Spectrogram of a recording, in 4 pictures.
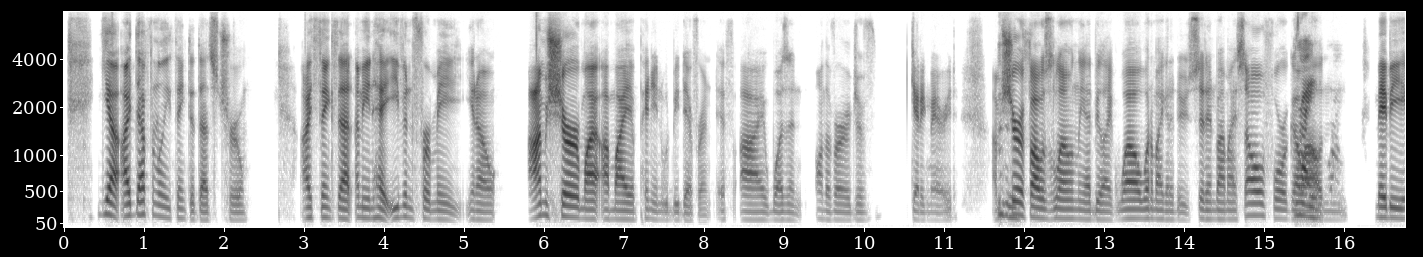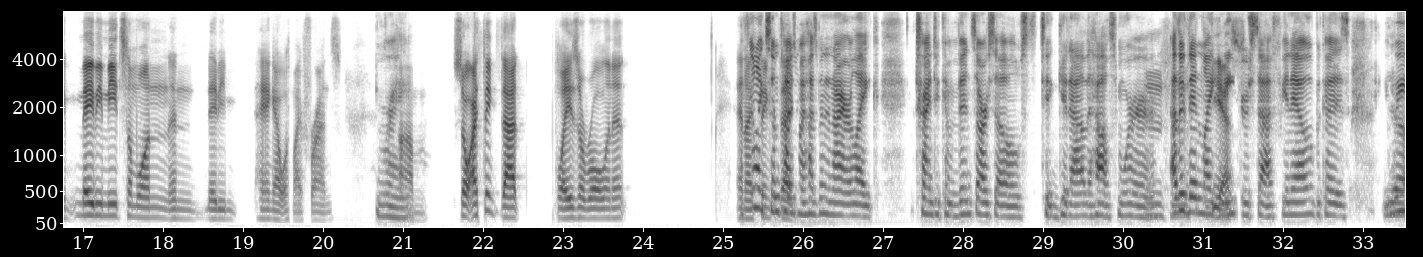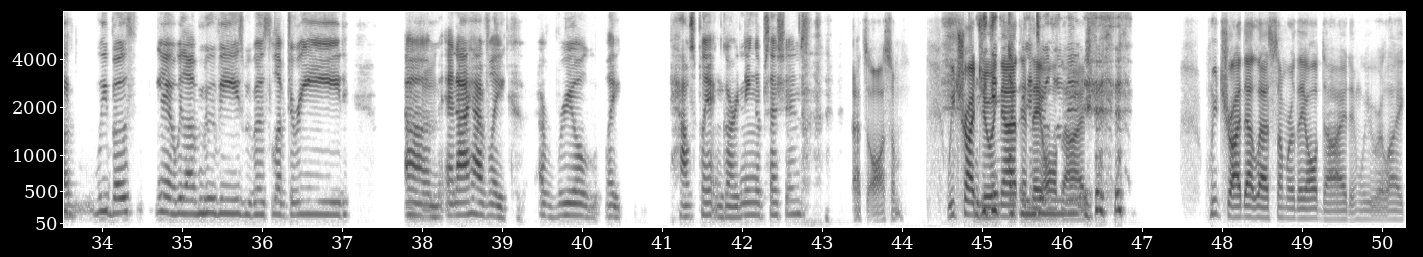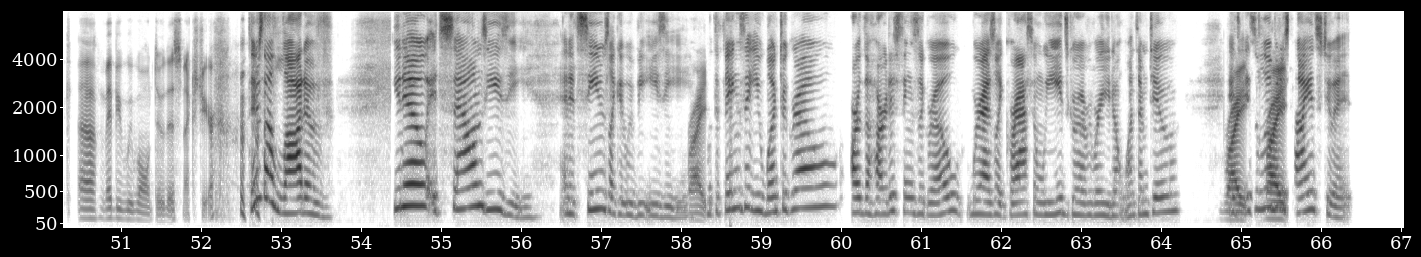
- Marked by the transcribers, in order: background speech; chuckle; chuckle; chuckle; tapping
- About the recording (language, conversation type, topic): English, unstructured, What factors influence your choice between spending a night out or relaxing at home?
- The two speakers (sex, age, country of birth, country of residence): female, 50-54, United States, United States; male, 30-34, United States, United States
